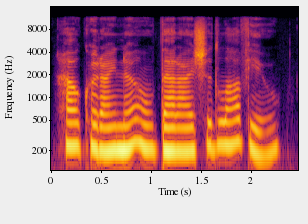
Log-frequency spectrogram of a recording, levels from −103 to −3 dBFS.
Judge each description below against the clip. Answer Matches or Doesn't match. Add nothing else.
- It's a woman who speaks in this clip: Matches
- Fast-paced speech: Matches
